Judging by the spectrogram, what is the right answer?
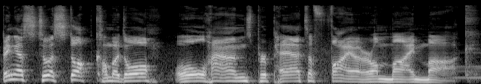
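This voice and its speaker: A man's voice: on the high side, animated, measured pace, fairly bright tone, faint music behind. A man playing a pompous, commanding naval admiral in a comic improvised radio play, giving orders in a stiff, formal tone.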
